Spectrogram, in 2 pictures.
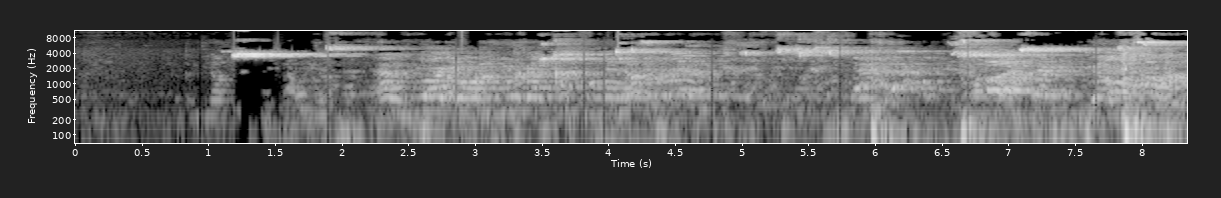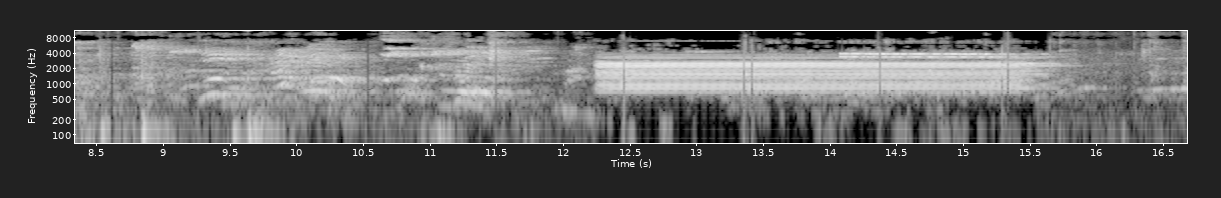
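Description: Gymnasium scoreboard horn sounding one loud steady blast of about three and a half seconds, signalling the game clock running out at the end of the period. Before it, sneakers squeak on the hardwood floor and a basketball bounces amid crowd voices.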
